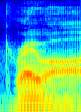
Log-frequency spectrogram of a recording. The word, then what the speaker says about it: Grewal: Grewal, is that the correct pronunciation? It's good. Say it again. say it again for me. Grewal, okay.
